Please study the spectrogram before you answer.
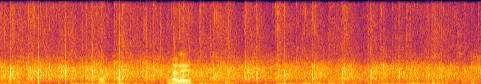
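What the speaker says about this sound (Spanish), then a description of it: "Fuerte el aplauso para la criatura." Audience applause fills a conference stage event, a dense steady clapping of a seated crowd that holds at moderate loudness throughout, with a voice briefly speaking over it.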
